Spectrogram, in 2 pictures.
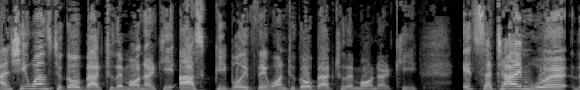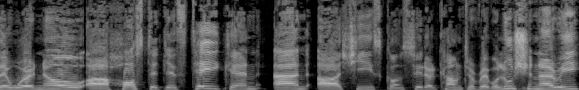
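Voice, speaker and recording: A woman with a Spanish accent and a fairly high pitch, moderate pace, ordinary pitch variation, and a very clean recording with a silent background. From Argentina. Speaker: teacher. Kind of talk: lecture. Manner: hesitant with fillers.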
